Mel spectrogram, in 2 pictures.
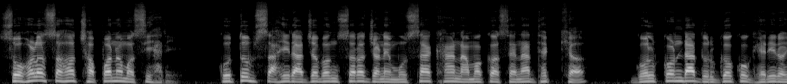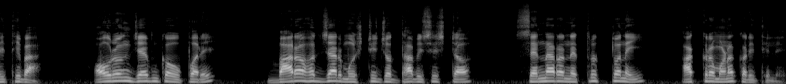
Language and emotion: Odia, neutral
